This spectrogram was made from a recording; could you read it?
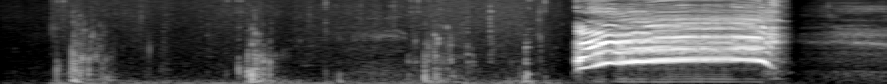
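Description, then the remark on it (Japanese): Four soft, evenly spaced gulps of Tokusen Yotsuba milk from a green and white package being swallowed after a bath, followed by a sudden loud, drawn-out, high-pitched satisfied vocal exhale lasting about a second. “この喉越しの音がもうピカイチよな、これビールで鍛えてるから、牛乳で鍛えてるって言いなさい、そこは牛乳でいつも鍛えてますからね。”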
